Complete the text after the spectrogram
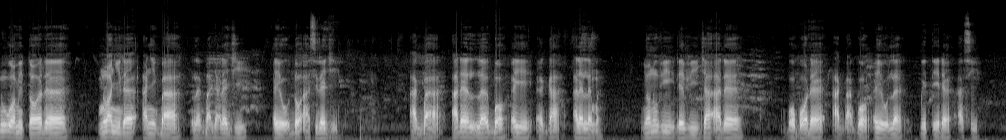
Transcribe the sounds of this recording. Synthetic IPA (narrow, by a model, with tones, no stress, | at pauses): nũ˦wɔ˨mĩ˨t̪ɔ˦ɖə˦ | mlɔ̃˦ɲĩ˨ɖə˦a˨ɲĩ˨ɡ͡ba˦ | lə˨ɡ͡ba˨d͡ʒa˨ɖə˦d͡ʑi˦ | ə˦je˦wo˨d̪ɔ˦ʔa̰˨si˦ɖə˦d͡ʑi˦ | a̰˨ɡ͡ba̰˨ | a˨ɖə˦lə˨ɡ͡bɔ˦ə˦je˦ə˨ɡa̰˨ | a̰˨ɖə˦lə˨mə̰̃˨ | ɲɔ̃˦nũ˦vi˦ɖə˨vi˦d͡ʒa̰˦a̰˨ɖə˦ | bɔ˨bɔ˦ɖə˦a̰˨ɡ͡ba̰˨ɡ͡bɔ˦ə̰˦je˦wo˦lə˦ | k͡pe˦t̪e˦ɖə˦a̰˨si˦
